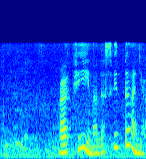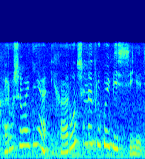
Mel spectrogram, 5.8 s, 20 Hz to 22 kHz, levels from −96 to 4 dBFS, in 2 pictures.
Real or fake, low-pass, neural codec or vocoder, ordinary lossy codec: real; 7.2 kHz; none; none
